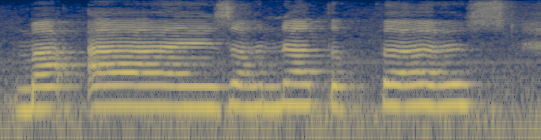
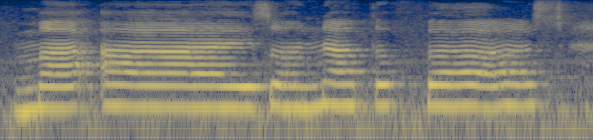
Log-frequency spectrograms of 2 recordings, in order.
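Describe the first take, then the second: Both takes have the same delivery.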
